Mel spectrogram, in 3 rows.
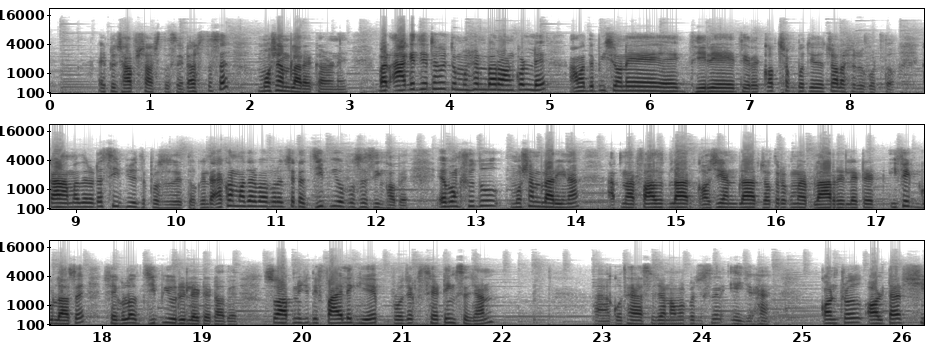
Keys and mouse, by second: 20.1 click, 24.2 click.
